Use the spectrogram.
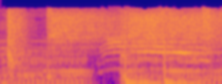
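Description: Two quick, rising meows in a row, like a voice imitating a cat, sounding over a steady, sustained musical backing with a brief dip just before them.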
